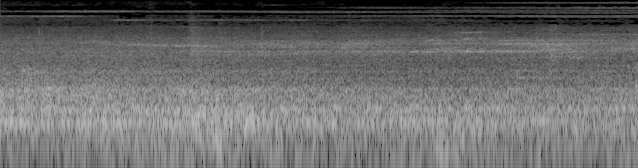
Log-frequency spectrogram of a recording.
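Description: A regional train arrives at the huge Gare Montparnasse terminus in Paris, its steady rolling rumble filling the hall, with wheel squeal and a high metallic whine over the station din.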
